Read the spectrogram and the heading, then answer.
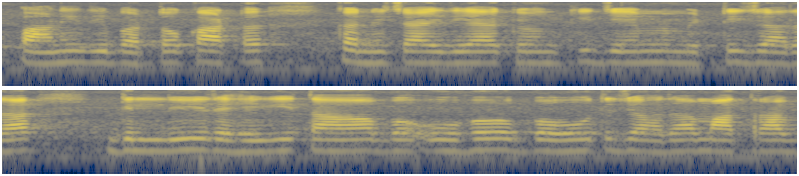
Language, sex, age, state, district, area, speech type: Punjabi, female, 30-45, Punjab, Pathankot, rural, spontaneous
